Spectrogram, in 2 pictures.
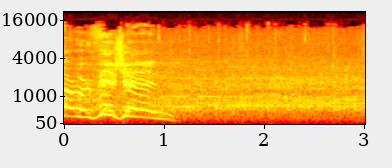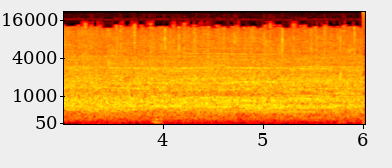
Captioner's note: cheers and applause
